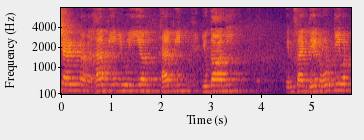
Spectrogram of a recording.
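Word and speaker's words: Yugadi: There is no such word called ugadi. It is Sambats. It is the beginning of a new satsara. Therefore, it is yogadi.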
